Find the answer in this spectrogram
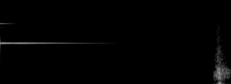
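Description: A single bright bell-notification ding sound effect, set off by a mouse click at the start, ringing out and fading over about a second.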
